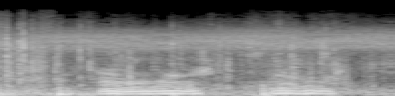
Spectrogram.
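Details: Basset Hound Mo playing with his sisters on a deck, his way of saying hello; two low droning growls, each under a second, amid outdoor hiss, a man scolding him between.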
